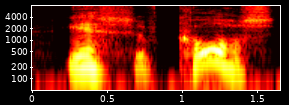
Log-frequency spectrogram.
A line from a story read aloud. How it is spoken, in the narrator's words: said Fudge, rubbing his eyes wearily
